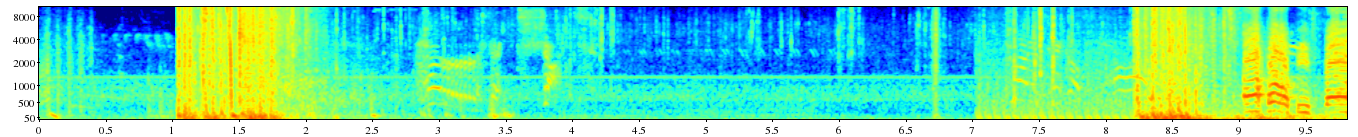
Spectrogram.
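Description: A suppressed assault rifle fires bursts.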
